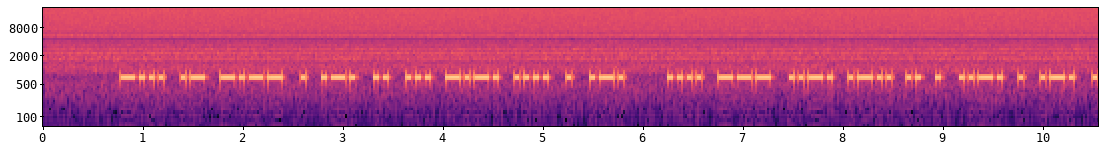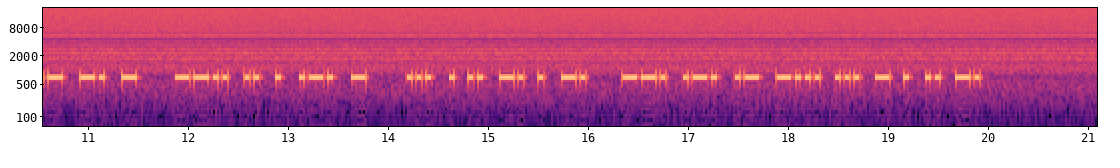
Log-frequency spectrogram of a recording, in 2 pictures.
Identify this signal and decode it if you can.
Morse code, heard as a keyed tone, hand-sent with a paddle, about 25 wpm, 700 Hz. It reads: BAYERISCHER HOFLIEFERANT ZIERT SEINEN GRABSTEIN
